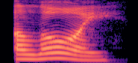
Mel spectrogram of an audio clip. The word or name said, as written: alloy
